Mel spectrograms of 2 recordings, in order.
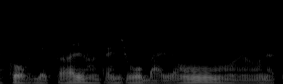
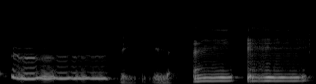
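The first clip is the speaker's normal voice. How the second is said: loud high honking imitation; mock honk, high and loud; imitated horn blast; 9 dB louder, much slower than usual. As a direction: blare it like a bus horn. Horn and brakes, imitated sound.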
